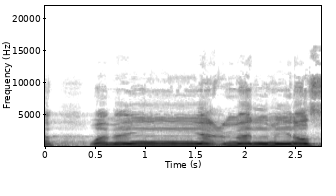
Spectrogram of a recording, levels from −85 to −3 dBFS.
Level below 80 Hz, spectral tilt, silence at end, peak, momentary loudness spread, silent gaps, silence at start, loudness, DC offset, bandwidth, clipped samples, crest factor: -54 dBFS; -5.5 dB/octave; 0 s; -6 dBFS; 10 LU; none; 0 s; -17 LUFS; under 0.1%; 11 kHz; under 0.1%; 12 dB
